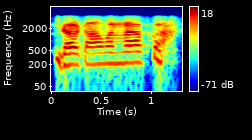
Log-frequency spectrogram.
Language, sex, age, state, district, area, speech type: Urdu, male, 18-30, Uttar Pradesh, Rampur, urban, conversation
